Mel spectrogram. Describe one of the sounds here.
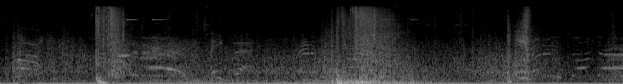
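Rifle shots crack loudly, several times.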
